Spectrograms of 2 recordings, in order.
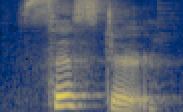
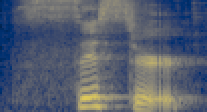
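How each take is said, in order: Both takes have the same delivery.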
